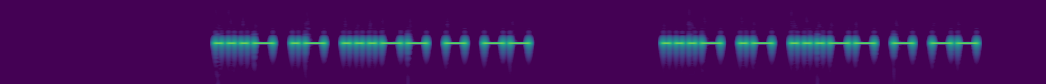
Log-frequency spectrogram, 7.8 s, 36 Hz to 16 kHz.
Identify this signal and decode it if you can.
Morse code, heard as a keyed tone, about 25 wpm, 700 Hz. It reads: VA3TM VA3TM
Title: DXCC-100 Call Signs - 5 Characters - Repeated 2x - 25wpm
